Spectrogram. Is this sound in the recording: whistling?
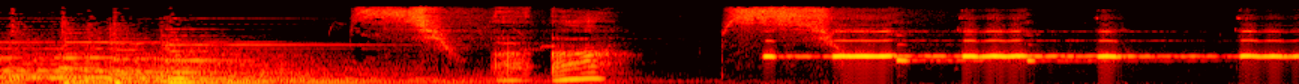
yes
